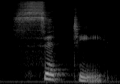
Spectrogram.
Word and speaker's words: city: All right, in the word city, the S sound is spelt with a C. It is spelt with a C, which is also called a soft C, because it is followed by an I, E, or Y.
